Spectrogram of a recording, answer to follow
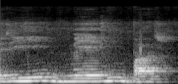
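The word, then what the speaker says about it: remember: যে রিমেম্বার শব্দটা আমরা উচ্চারণ করি রিমেম্বার, এখানে দেখতে পাচ্ছি এমবি পাশাপাশি, তাহলে এমবি পাশাপাশি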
